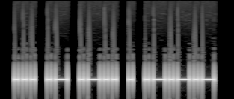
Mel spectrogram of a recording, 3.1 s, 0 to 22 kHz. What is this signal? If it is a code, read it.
Morse code, heard as a keyed tone, about 22 wpm, 700 Hz. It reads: SALE.
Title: Sentences from Top 1400 Words 22wpm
